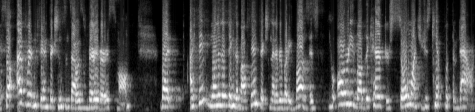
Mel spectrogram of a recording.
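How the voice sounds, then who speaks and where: A woman's voice: fairly high pitch, rough recording. A woman co-presenting awards live on stage in a playful, chatty, conversational way.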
